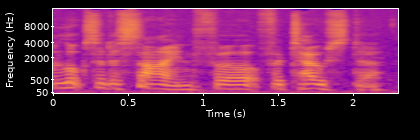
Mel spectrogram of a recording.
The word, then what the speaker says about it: Towcester: at a sign for toaster. There is a place in the UK called Toaster, but it's not spelt toaster. It's spelt Towcester.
